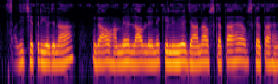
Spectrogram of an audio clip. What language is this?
Magahi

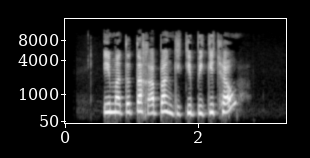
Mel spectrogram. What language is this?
Yanahuanca Pasco Quechua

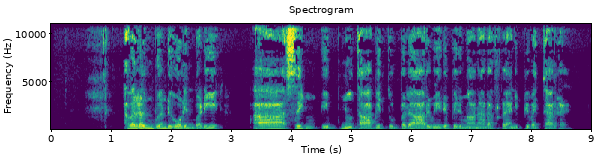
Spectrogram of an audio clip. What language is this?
Tamil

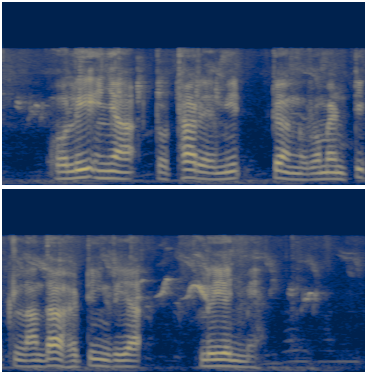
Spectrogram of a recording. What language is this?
Santali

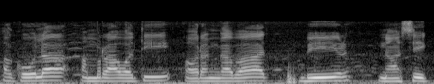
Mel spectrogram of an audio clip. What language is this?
Urdu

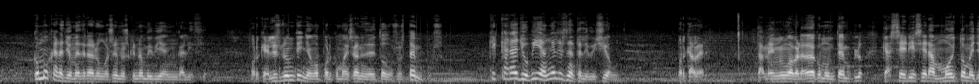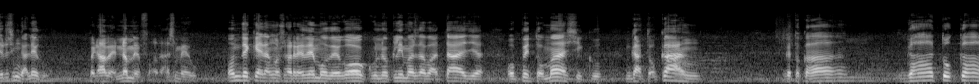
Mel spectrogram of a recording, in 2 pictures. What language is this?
Galician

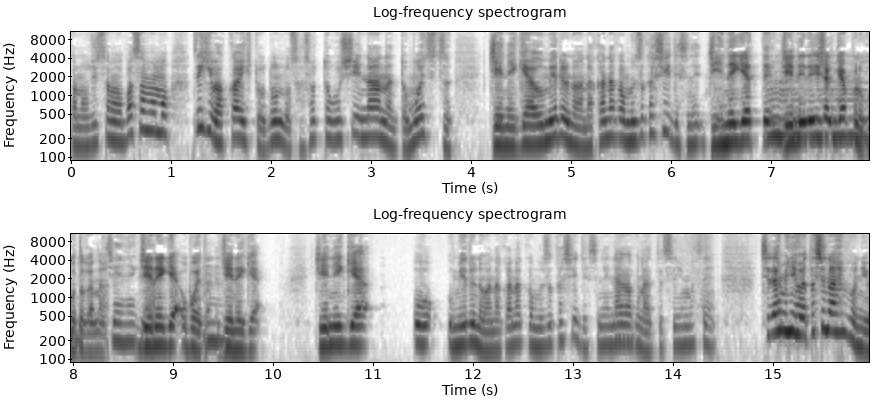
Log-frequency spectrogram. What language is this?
Japanese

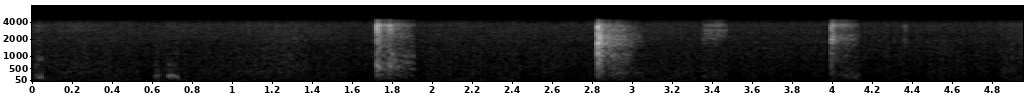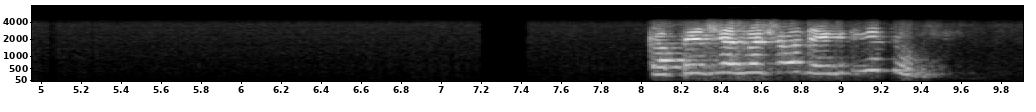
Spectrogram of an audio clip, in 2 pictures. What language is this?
Punjabi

